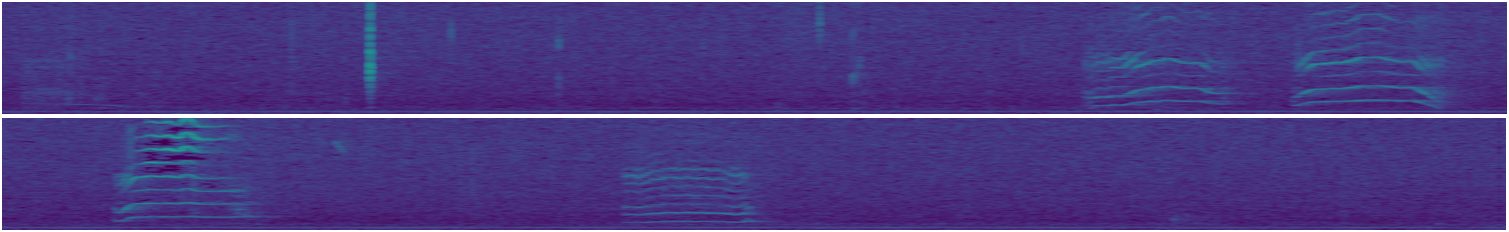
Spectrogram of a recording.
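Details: Domestic cats, a mother with newborn kittens not yet opening their eyes. A soft call opens, then four clear, rising-then-falling mews come about a second apart over a constant low electrical hum indoors.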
